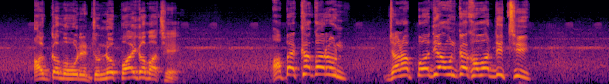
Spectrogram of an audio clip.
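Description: A man calls out loudly with an echo.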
